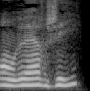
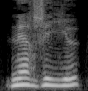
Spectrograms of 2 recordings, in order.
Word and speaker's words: Nergi: Prononcer le nom en Egi. Oui, c'est bien ça. Énergie. Je gage que le personnel des supermarchés ne le saura pas et que vous risquez d'entendre quelque chose comme nergieux ou nerg.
